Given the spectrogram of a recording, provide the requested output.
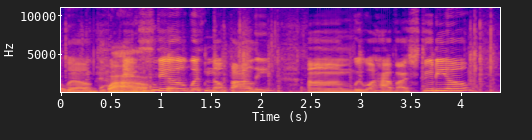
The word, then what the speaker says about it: Nohpalli: that H? Yeah. The H was silent. I never heard it. The H is silent.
